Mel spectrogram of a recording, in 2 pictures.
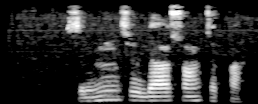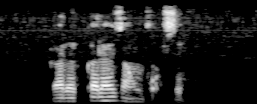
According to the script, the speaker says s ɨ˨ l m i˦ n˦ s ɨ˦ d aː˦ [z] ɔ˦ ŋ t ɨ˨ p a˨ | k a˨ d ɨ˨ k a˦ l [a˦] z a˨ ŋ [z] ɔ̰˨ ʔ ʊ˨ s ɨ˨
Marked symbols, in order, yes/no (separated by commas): no, yes, no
